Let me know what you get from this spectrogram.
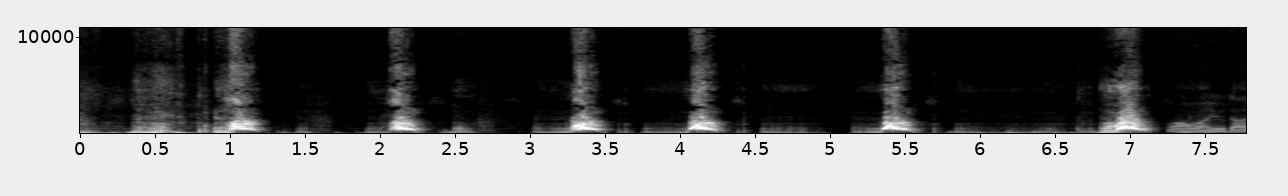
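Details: Golden Retriever Bis barking with joy indoors while a treat of fish sausage is held back until the barking pauses. Six loud, forceful barks roughly a second apart, a faint voice in the background and a short tonal sound at the end.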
